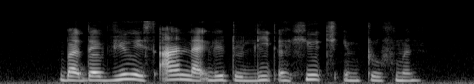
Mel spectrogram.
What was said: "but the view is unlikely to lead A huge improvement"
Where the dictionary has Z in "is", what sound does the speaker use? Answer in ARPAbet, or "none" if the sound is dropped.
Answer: S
